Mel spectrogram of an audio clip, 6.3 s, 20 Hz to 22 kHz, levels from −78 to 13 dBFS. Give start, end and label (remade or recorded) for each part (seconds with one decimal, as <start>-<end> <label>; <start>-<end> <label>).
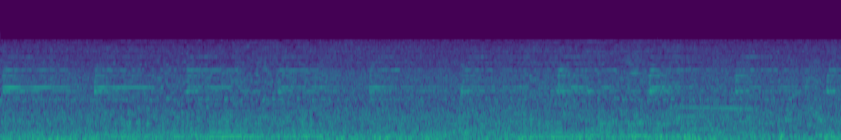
0.0-0.8 recorded; 0.8-2.4 remade; 2.4-3.9 recorded; 3.9-5.1 remade; 5.1-6.3 recorded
